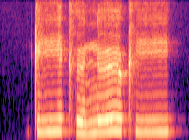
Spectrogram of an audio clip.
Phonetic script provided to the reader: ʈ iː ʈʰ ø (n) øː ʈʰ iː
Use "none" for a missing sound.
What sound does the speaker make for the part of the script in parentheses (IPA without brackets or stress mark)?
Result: n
